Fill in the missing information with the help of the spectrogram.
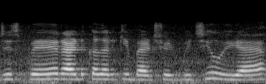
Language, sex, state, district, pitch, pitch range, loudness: Hindi, female, Haryana, Charkhi Dadri, 235 Hz, 220-240 Hz, -17 LUFS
